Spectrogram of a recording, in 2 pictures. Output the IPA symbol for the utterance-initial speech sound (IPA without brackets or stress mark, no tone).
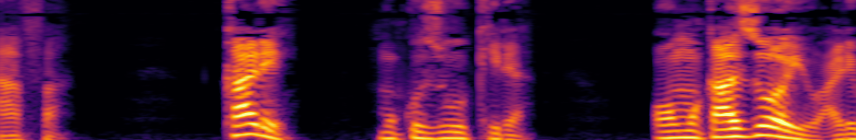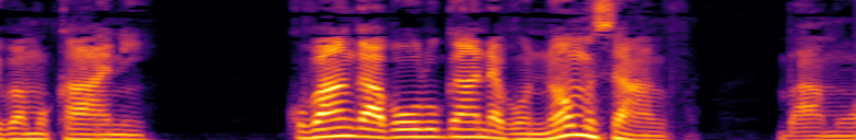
f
